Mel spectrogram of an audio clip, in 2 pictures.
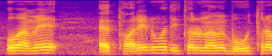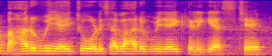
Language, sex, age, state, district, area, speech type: Odia, male, 18-30, Odisha, Cuttack, urban, spontaneous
